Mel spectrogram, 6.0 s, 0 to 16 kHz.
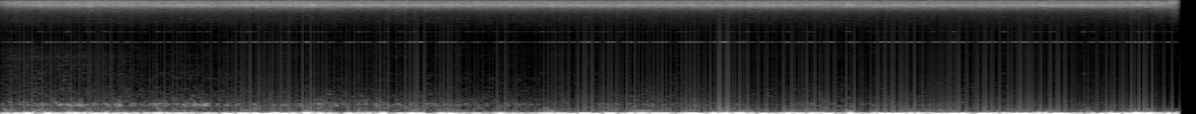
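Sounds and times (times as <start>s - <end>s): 
ambience: 0.0s - 5.9s.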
